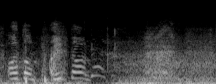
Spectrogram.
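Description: A young man shouts nearby.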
